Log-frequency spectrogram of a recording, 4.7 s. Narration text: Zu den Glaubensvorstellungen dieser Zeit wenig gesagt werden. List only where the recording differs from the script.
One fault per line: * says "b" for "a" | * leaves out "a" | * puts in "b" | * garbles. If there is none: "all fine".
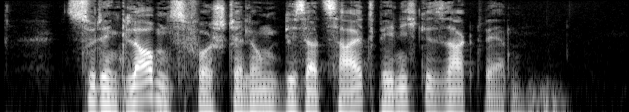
all fine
